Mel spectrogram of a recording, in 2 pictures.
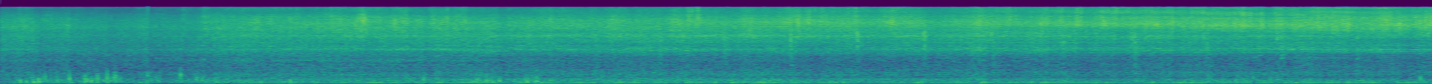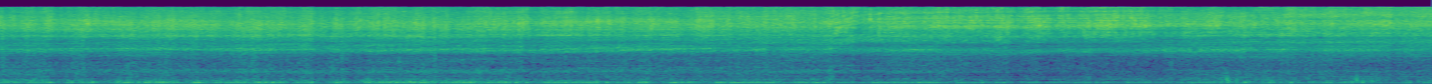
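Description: A steam locomotive chuffs steadily as it approaches and passes close by.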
